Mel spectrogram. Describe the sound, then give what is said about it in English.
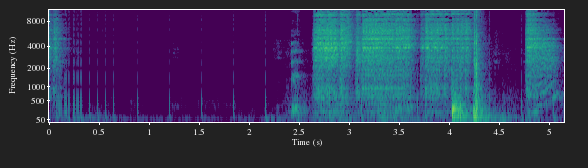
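A chair squeaks and creaks: a few sharp, evenly spaced clicks, then a loud, drawn-out scraping creak that swells and fades over several seconds. “And sorry about the squeaky chair and all the background noise.”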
